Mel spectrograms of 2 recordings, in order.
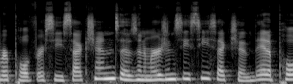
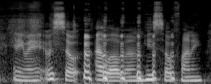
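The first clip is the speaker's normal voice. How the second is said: usual speaking voice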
